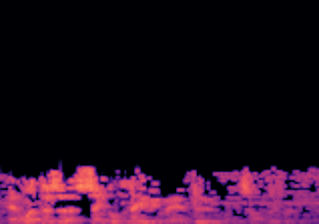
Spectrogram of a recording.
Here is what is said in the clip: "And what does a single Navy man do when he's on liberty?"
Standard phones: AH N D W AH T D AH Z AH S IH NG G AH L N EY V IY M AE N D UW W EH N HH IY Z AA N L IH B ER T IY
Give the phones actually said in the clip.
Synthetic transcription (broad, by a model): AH N W AH T D AH Z AH S IH NG G L N EY V IY M AE N D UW W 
